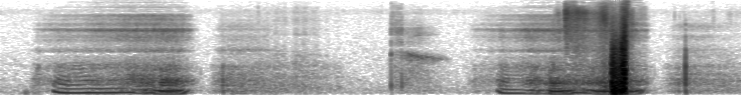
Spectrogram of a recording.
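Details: Adult man snoring in sleep, recorded on a phone at night: two drawn-out, buzzing, tonal snores in a quiet room, the second ending in a sharp snort.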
